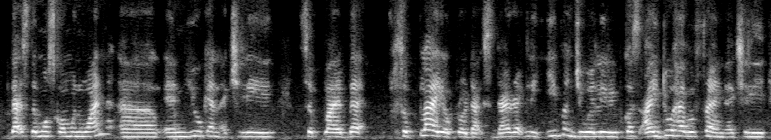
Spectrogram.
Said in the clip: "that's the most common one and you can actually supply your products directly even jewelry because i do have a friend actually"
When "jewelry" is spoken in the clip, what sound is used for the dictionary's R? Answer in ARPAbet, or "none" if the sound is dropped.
L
